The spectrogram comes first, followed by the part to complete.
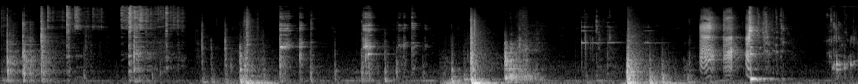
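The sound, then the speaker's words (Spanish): Glasses clink together several times in a toast, bright high chimes scattered irregularly among soft knocks and rustling, with no voices. “Chin, chin, chinchot.”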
